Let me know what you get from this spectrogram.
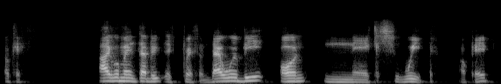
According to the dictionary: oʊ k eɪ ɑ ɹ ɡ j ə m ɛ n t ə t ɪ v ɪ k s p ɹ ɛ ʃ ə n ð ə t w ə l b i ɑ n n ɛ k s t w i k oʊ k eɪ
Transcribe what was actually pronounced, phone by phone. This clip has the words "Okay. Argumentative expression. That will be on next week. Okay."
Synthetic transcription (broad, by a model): oʊ k eɪ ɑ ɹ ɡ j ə m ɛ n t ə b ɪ ɪ k s p ɹ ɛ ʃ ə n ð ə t w ə l b i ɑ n n ɛ k s t w i k oʊ k eɪ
